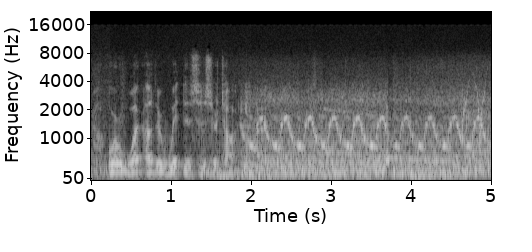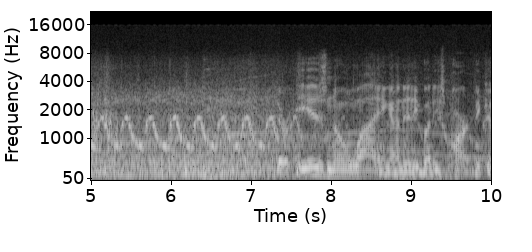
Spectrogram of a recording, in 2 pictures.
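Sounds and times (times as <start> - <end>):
road and engine noise: 1.4 - 10.0
police siren yelping: 1.8 - 10.0.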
